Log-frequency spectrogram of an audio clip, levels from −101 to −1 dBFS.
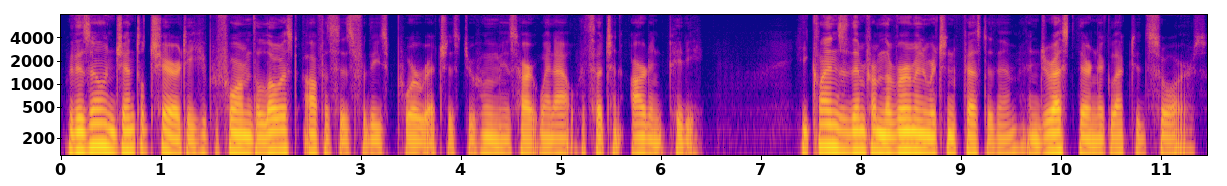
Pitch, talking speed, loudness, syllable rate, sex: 110 Hz, 205 wpm, -19 LUFS, 5.8 syllables/s, male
